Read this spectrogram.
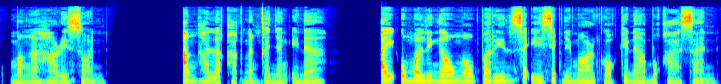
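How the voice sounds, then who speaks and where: A woman with a lowish voice and darkish tone narrates a scripted dramatic story. The recording is dry and of studio quality.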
